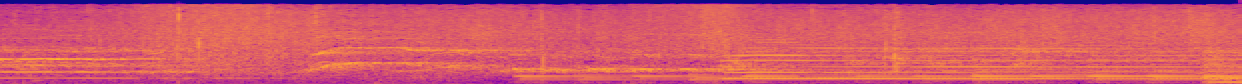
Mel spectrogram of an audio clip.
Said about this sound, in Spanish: Qué hermoso estos susurros del agua, ¿no es cierto?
